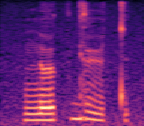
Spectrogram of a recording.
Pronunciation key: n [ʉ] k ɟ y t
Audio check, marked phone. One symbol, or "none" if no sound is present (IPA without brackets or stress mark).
ø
